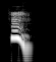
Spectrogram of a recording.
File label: Female vocalization moan so good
